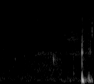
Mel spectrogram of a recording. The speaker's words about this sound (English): Can you hear us chewing a chocolate? Mm-hmm. Is it attractive?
